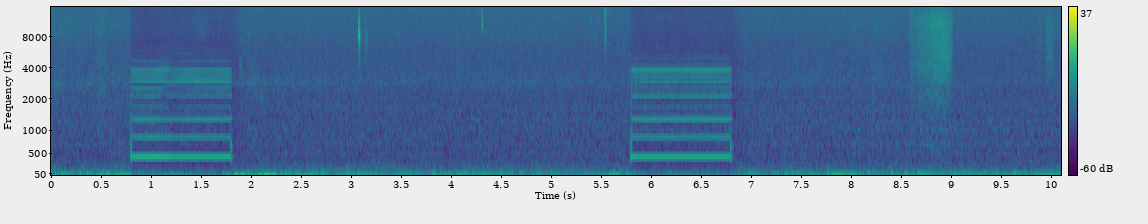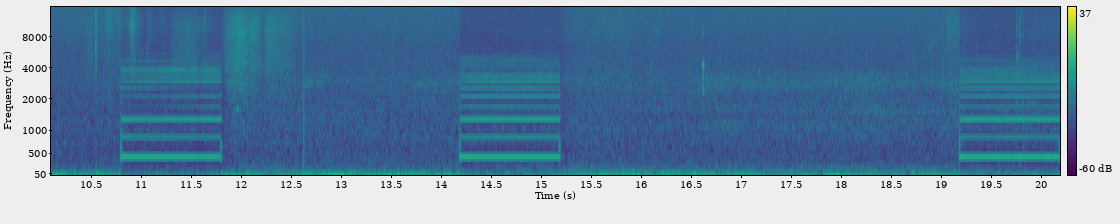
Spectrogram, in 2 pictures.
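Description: Ringing tone of a telephone call that goes unanswered: five steady one-second tones spaced several seconds apart over a constant low background rumble.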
